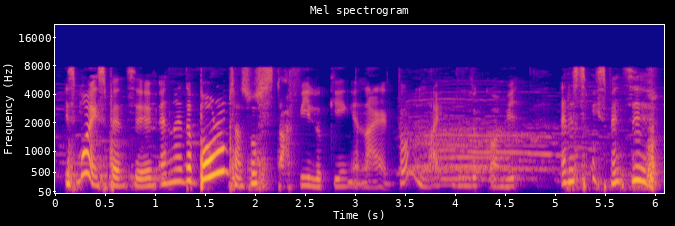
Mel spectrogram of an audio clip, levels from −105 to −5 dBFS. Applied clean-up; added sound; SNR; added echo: classical method log-MMSE.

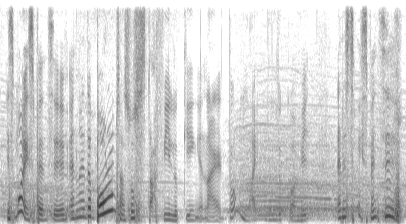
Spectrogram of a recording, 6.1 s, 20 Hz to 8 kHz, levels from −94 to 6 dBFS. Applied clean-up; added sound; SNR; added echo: none; Crowd; 16 dB; none.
